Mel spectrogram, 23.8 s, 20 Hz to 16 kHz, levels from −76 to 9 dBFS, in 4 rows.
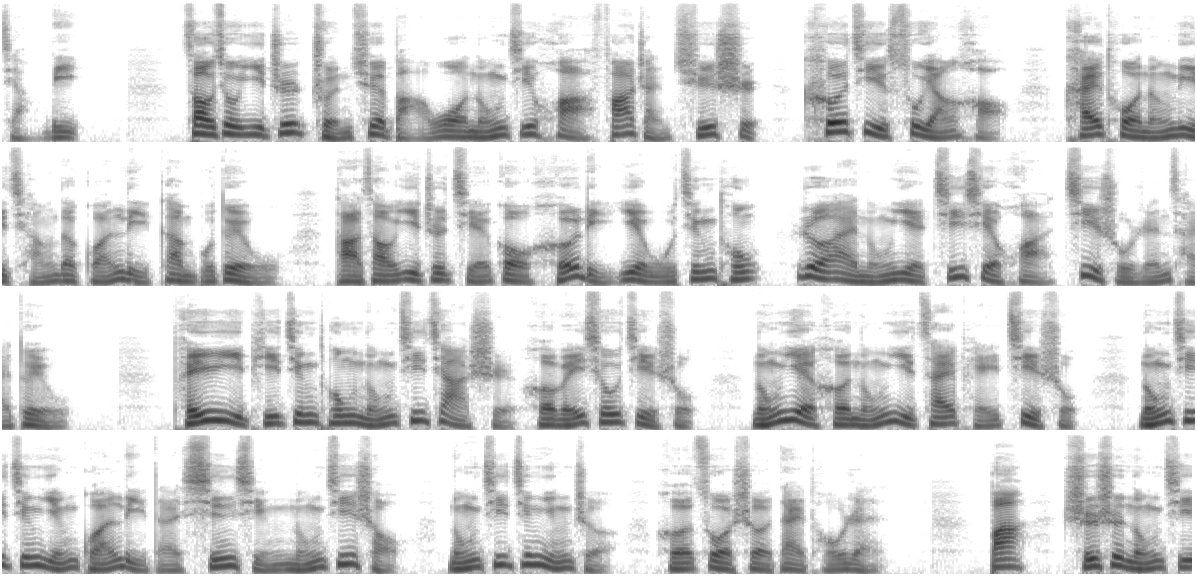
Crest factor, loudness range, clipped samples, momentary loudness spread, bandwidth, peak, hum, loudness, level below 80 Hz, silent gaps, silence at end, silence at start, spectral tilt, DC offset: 20 dB; 2 LU; under 0.1%; 10 LU; 16 kHz; 0 dBFS; none; -21 LUFS; -44 dBFS; none; 0 s; 0 s; -5 dB/octave; under 0.1%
